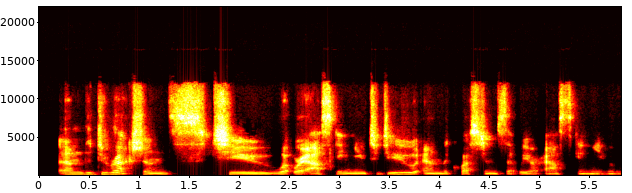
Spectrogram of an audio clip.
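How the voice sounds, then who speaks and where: A woman with a very deep, low pitch talks at a fairly slow pace. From United States. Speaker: workshop facilitator. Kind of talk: workshop facilitation.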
